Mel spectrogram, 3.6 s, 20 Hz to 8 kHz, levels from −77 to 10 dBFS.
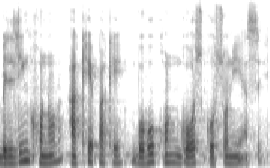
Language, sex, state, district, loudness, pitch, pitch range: Assamese, male, Assam, Kamrup Metropolitan, -22 LUFS, 125 Hz, 120-140 Hz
